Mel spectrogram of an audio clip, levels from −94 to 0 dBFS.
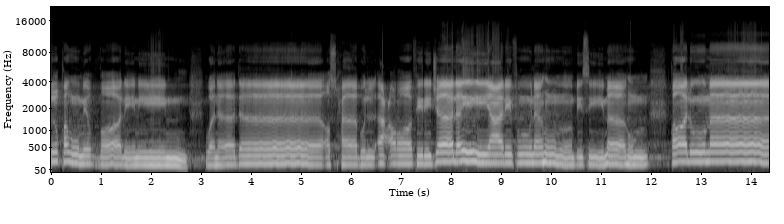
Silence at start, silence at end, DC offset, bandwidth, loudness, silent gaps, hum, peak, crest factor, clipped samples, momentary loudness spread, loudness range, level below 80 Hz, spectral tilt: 0 s; 0 s; under 0.1%; 12 kHz; -30 LUFS; none; none; -18 dBFS; 12 dB; under 0.1%; 9 LU; 3 LU; -78 dBFS; -6 dB/octave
